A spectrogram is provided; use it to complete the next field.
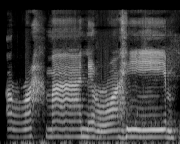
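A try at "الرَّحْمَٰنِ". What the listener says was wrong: Sip ya, nanti dibiasakan maknya masih agak kepanjangan kadarnya. 2 harokat. Ar-Rahmani. Mani, jangan Ar-Rahmanir. Nah, itu masih bablas tuh sedikit.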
